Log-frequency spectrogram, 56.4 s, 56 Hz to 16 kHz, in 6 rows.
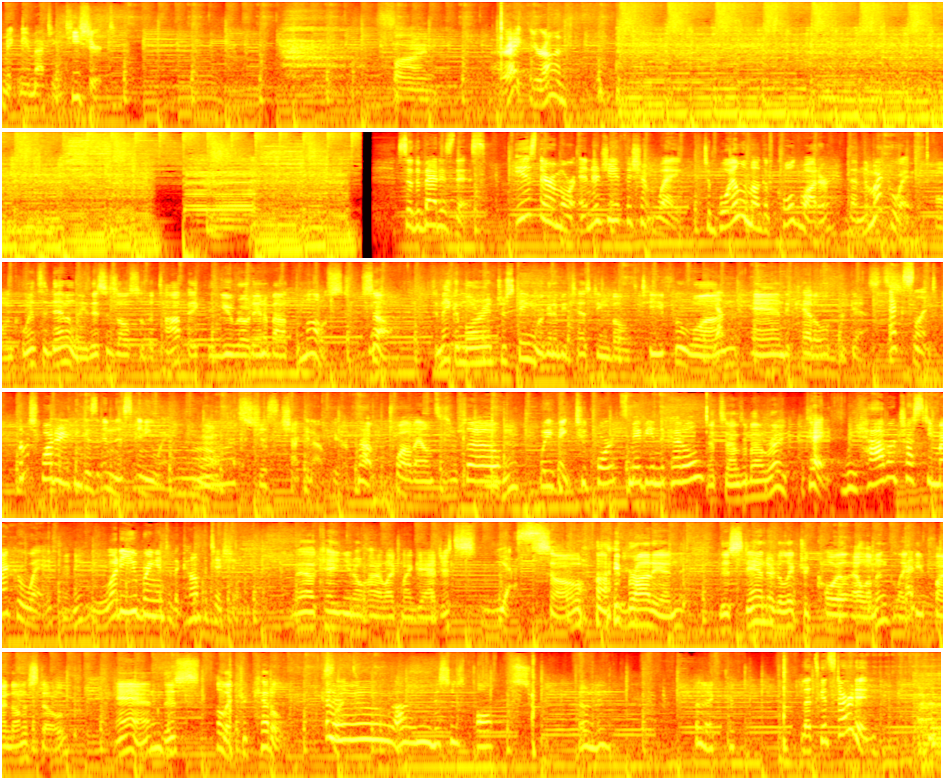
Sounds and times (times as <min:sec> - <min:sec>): Music: 0:00.0 - 0:56.4.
